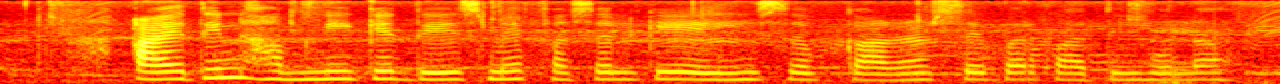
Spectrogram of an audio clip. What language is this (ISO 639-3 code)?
bho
